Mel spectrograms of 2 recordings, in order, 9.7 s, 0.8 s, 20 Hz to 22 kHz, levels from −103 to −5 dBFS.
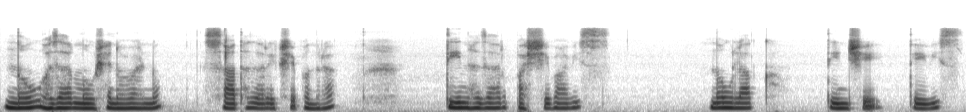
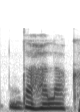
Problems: none marked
